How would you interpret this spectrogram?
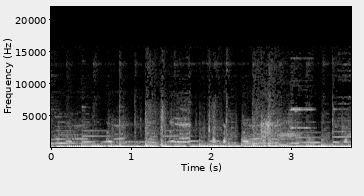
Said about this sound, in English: Chickens.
